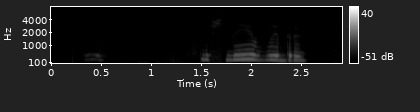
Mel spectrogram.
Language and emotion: Russian, neutral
